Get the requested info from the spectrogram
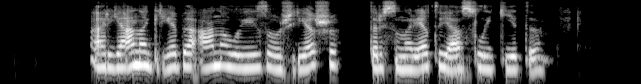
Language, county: Lithuanian, Šiauliai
